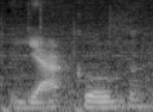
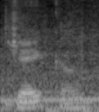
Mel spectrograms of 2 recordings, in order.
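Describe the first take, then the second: First: The name is said the German or Polish way. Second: The name is said the usual English way.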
